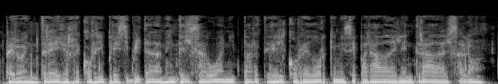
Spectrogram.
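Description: A man's voice: fairly low pitch, completely flat delivery, fast talker, darkish tone, slight background noise, close to an everyday voice. An actor playing a grieving young man, narrating his lost love in a literary, emotional radio drama style. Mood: tense, sorrowful. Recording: music under the voice. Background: music.

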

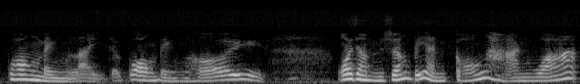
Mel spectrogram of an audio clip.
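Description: A practical widowed mother who frets and scolds in a Buddhist radio drama. Her Hong Kong Cantonese is slow and dark, with a husky edge. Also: on the low side, lively intonation, full character voice. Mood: fretful, worried. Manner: sighing, fretful, scolding at interruptions. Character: anxious, practical widowed mother of two grown sons.

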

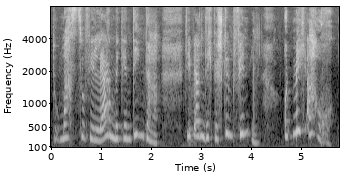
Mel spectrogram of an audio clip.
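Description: An actress playing a stubborn, sorrowful, reclusive farm woman in a radio drama, with a husky, terse delivery. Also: high voice, lively intonation, a little slow, darkish tone. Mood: guarded, dismissive. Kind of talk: German radio drama acting.

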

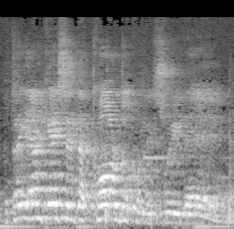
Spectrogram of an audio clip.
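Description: Stern judge, indignant and theatrical; very high-pitched delivery, far from the mic in a reverberant space. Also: male voice, lively intonation, normal speed. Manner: formal, moralizing, emphatic. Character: indignant, stern male judge condemning an obscene comedian. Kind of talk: theatrical stage monologue. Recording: echoey hall, distant mic, music behind.

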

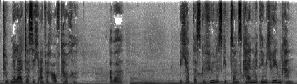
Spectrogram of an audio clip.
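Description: An actress playing a weary, frustrated, self-critical woman, confiding haltingly in a naturalistic radio drama. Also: mid-range voice, steady tone, loud music behind the voice, natural voice. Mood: overwhelmed.

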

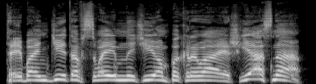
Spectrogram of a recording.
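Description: A man's voice: sits high, sing-song, a little slow, vocal fry, bright, forceful tone, dry recording, clean studio sound, pitched above the performer's own voice, exaggerated voice. A man voicing a hot-tempered male Soviet detective who barks and rages in furious outbursts. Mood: barking orders.

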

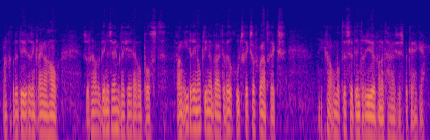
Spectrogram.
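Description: A man's voice: low voice, steady tone, fast, warm tone, breathy edge, dull audio. An actor playing a businesslike, dryly wry male police inspector in a radio play, speaking Netherlandic Dutch in a commanding way. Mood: hushed, businesslike. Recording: noisy old radio play recording.

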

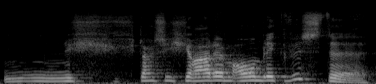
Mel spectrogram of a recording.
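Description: An actor playing a servile, dutiful clerk in a German radio play, deferential, formal and halting as he reports to his superior. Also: a little high. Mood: cautious, deferential.

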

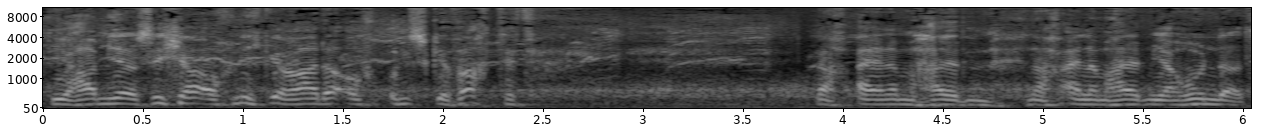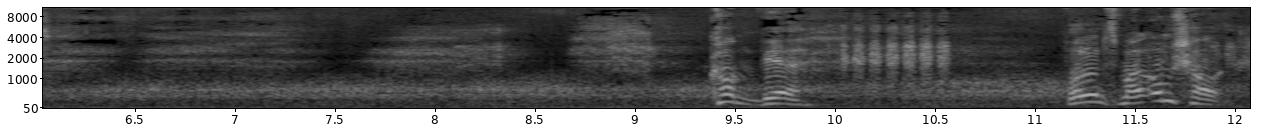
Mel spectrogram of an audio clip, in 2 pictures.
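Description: A man's voice: fairly high pitch, normal speed, long pauses, close to an everyday voice. Man acting an eager space explorer, noisy recording. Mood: curious. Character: eager, stubborn male spaceship crewman bent on landing. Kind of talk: German radio drama acting.

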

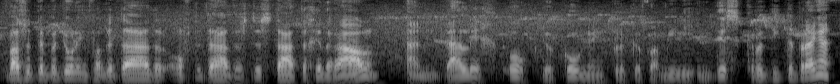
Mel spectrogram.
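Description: A formal man presiding over an inquiry in a radio crime drama. His lowish voice is gravelly and swings widely in pitch as he reasons deliberately. The old broadcast carries faint noise. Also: sing-song. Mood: deliberate, analytical. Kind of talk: Dutch radio play acting.

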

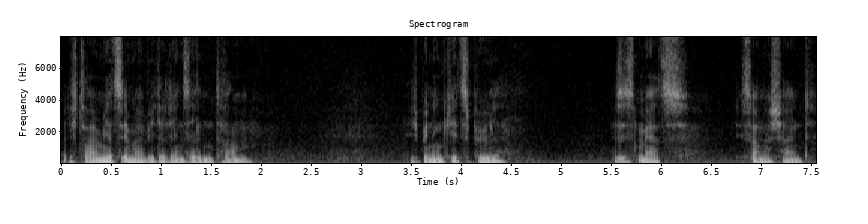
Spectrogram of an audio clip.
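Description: Deep-voiced, weary wartime clerk. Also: male voice, steady tone, unhurried, long pauses, mellow. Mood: wistful, weary. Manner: plain, resigned. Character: weary, wistful male wartime clerk, war veteran. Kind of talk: radio drama dialogue.

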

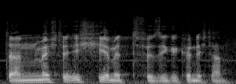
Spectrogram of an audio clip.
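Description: An actor playing a jaded, hard-drinking theatrical agent with a conscience, sardonic and world-weary, in a 1960s German radio crime drama. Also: male voice, low voice, steady tone, a little fast, husky. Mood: bitter, sarcastic.

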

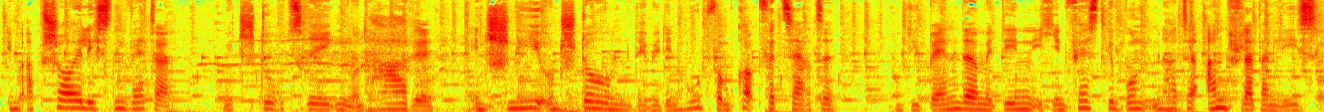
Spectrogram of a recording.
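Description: Female documentary narrator, lowish voice, composed literary delivery for an audiobook. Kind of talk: scripted documentary narration with read quotations.

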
